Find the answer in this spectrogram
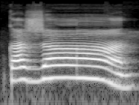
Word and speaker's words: кажан: друкуємо дітки давайте визначимо на який склад падає наголос кажан на другий склад хлопчики і дівчатка а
